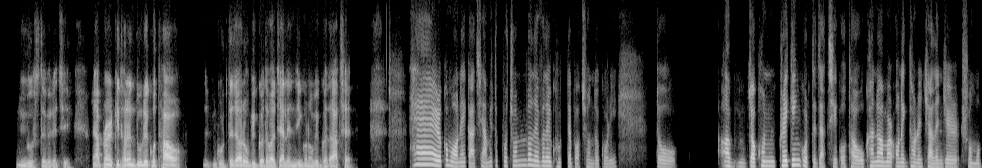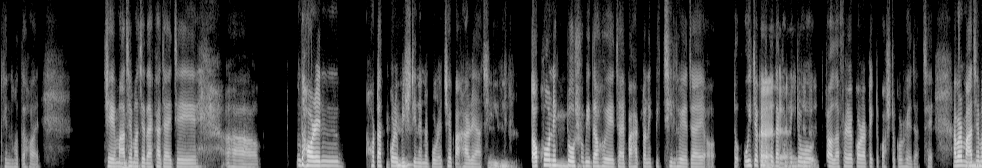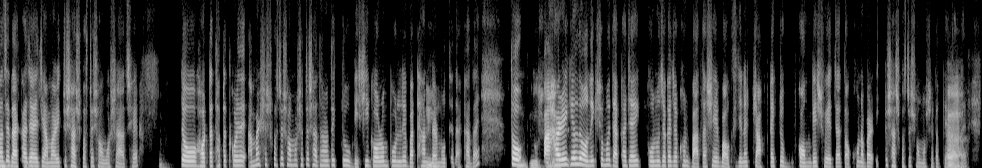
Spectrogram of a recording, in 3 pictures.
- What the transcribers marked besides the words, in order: other background noise
- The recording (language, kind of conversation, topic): Bengali, unstructured, আপনি নতুন জায়গায় যেতে কেন পছন্দ করেন?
